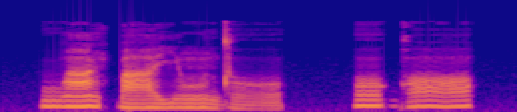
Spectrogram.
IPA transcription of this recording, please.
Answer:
w ã˧ k͡p a˨ j ũ˨ d o˨ | o˦ ɡ ɔ˦

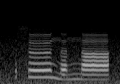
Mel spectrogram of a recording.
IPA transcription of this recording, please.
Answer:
s œː˥ n̪ ɐ˨˧ n n̪ aː˧

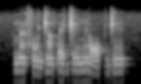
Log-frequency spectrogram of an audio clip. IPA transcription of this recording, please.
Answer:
m ɛ̃˧ s ɔ̃˨ d͡ʒ ã˧ k͡p e˧ d͡ʒ i˧ m ĩ˦ ɾ ɔ˧ | d͡ʒ ĩ˧

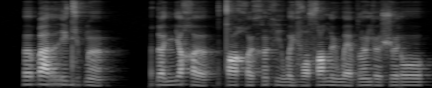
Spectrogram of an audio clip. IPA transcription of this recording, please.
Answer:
ə˦ ɓ a˦ r i˦ dʲ u˨ ɓ ə̃˨ | ɗ ɐ˦ nʲ ɐ˦ χ ə˨ | tˤ u˨ χ ʏ˨ x ə̃˦ x i˨ w ə˨ vʲ ø˨ sˤ e˦ n y˨ w ɛ˨ p l ə̃˦ j ø˨ ʃ ø˦ ɾ o˦

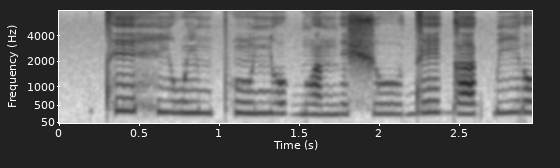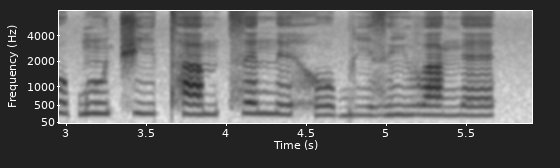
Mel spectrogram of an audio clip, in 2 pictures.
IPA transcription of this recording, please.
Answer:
tʰ e˦ h i˨ w ĩ˨ m pʰ ũ˨ ɲ o˨ ɡʷ ã˨ ŋ ɪ˨ ʃ uː˨ d e˦ ɡ a˨ k͡p i˦ ɾ o˨ ɓ ũ˦ t͡ʃ i˦ tʰ a˦ m t͡s ɛ˦ n ɪ˨ h o˨ b i˨ z ĩ˦ β a˦ ŋ ɛ˦

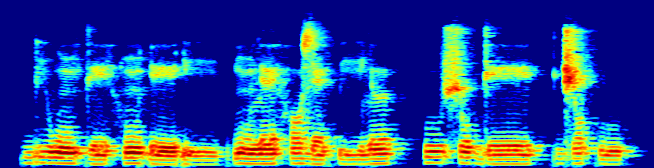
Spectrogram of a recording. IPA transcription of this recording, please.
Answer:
b i˦ w ũ˧ k e˨ h ũ˦ ɗ eː˨ ɗ i˨ | ɓ ũ˧ l ɛ˧ h ɔ˦ z ɛ˨ k͡p iː˨ l ə˦ | u˦ ʃ o˦ ɡ eː˧ | d͡ʒ ɔ˦ k u˨

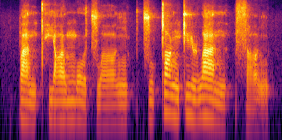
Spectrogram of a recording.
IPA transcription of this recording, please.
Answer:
p a˥˨ n t̪ʰ j ɑ˦ ʊ̯ m o˥˨ ʊ̯ t͡s w ɑ˦ ŋ | t͡s u˨˦ t̪ ɑ˥˨ ŋ t̪ y˥˨ ɻ w a˥˨ n | s ɑ̰˨˩ ŋ

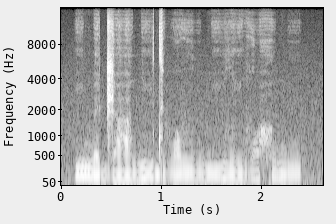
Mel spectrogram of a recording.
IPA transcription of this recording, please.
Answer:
i˦ m ɛ˨ d͡ʒ aː˨ n iː˦ d ɪ˨ β ɔ˦ v uː˨ m iː˦ l ĩ˨ v ɔ˦ h ʊ˦ m u˦

